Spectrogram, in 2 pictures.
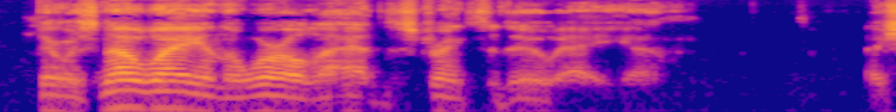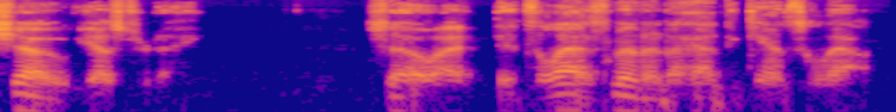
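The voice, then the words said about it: Hoarse, nearly lost voice. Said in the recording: “You can hear my voice is gone.”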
